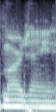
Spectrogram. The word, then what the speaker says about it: Marjane: But her name is Marjane. It's kind of like Mary Jane almost.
